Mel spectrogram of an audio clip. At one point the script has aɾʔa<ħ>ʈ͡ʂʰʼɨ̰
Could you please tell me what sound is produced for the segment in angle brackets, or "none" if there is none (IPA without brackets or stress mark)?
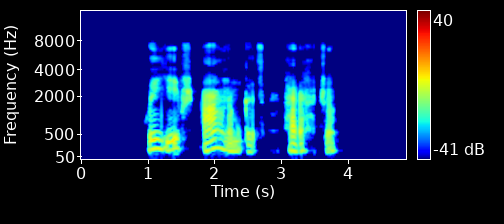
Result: ħ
